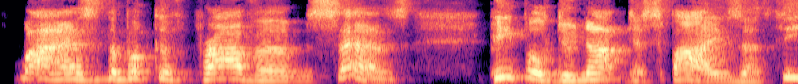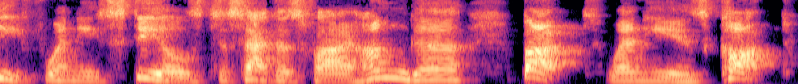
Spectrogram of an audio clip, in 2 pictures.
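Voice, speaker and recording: An actor playing a kindly, proper medieval friar in a radio play, measured, pious and a little fussy. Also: male voice, high voice, bright, forceful tone, heavily acted. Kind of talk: theatrical radio play acting.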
